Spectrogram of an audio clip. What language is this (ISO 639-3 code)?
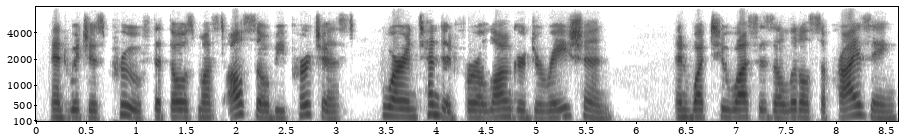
eng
